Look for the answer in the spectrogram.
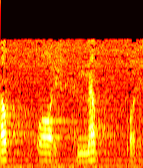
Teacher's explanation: التاء لا تنطق إنما أضغمت إضغاما كاملا · Term: إضغام كامل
